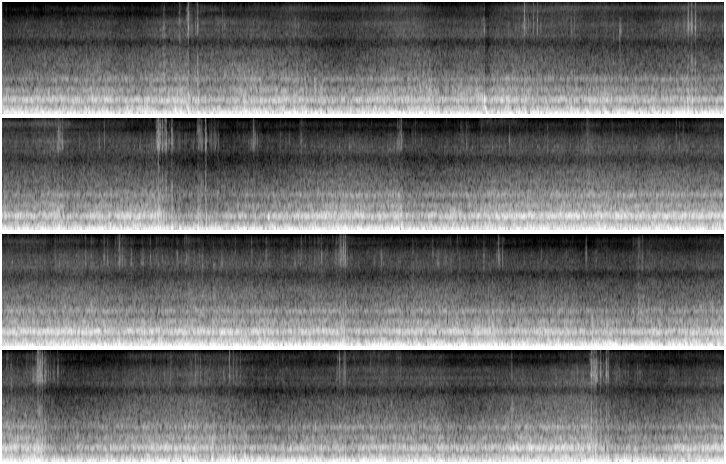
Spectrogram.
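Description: Wind rushing over a GoPro action camera's microphone on a racing bicycle at speed, loud and continuous, with a steady hum underneath and a few faint ticks.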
